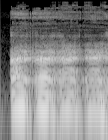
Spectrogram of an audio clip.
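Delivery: high, sharp repeated ah calls; high duck call sounds. Shown as a demonstration. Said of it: "I'm gonna hit 'em with".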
